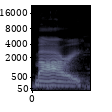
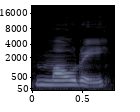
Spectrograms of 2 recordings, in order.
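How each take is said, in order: First: The word does not begin like 'mould'. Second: The word begins with a sound like 'mould'. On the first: The speaker calls it wrong. "instead of Māori" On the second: The speaker calls it right. "think mouldy, like bread, to go Māori"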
